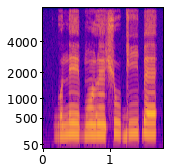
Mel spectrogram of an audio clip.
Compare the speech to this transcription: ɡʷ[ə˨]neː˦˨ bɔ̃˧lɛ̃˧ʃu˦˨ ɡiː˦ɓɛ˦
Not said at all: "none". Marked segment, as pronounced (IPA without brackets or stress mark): ə˨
